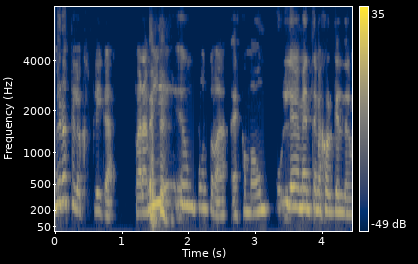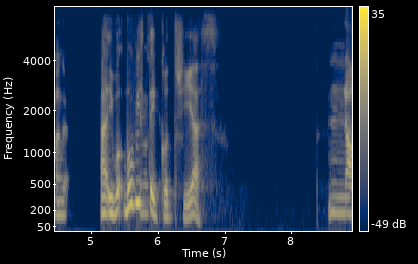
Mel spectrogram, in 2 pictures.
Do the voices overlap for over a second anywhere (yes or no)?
no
